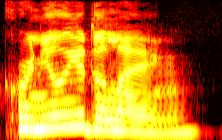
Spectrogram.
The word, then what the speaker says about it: Cornelia de Lange: Cornelia de Lange? Yeah, Cornelia de Lange.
